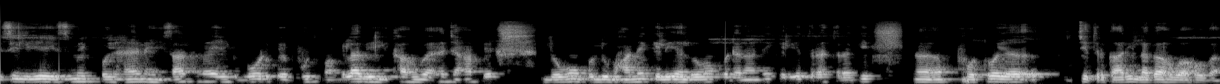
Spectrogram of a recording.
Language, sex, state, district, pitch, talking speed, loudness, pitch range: Hindi, male, Bihar, Gopalganj, 120 Hz, 180 wpm, -17 LUFS, 115-125 Hz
